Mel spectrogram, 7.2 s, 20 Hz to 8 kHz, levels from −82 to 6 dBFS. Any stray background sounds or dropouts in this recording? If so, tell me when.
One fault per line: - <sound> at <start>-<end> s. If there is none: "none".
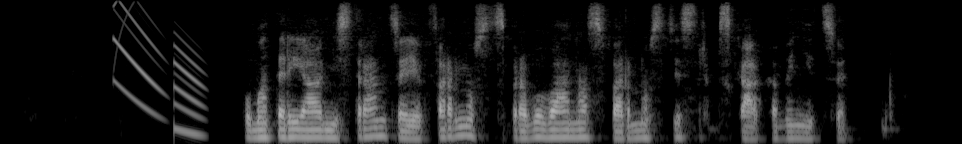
- chirp at 0.9-1.6 s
